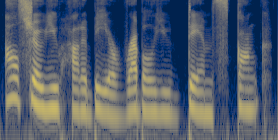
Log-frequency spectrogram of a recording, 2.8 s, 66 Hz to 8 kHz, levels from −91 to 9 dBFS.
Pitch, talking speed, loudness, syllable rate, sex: 185 Hz, 235 wpm, -19 LUFS, 4.9 syllables/s, female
